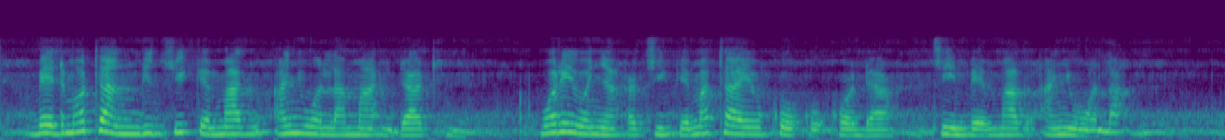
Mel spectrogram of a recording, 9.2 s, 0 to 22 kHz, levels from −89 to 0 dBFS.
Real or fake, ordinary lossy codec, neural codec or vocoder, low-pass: fake; none; codec, 16 kHz, 4.8 kbps, FACodec; 7.2 kHz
